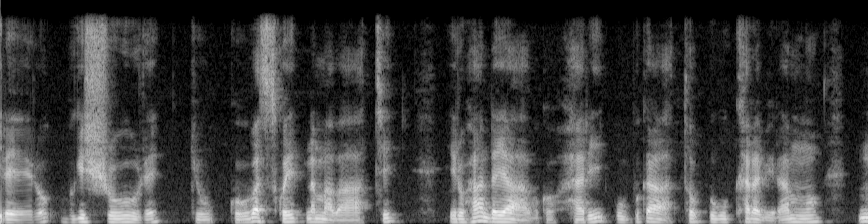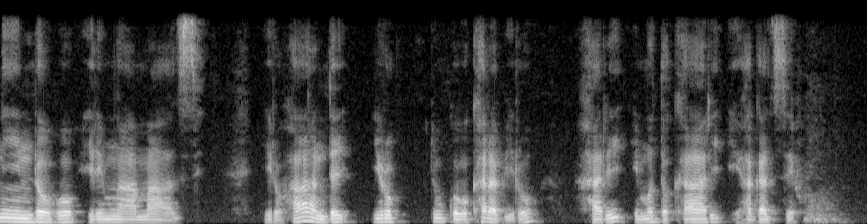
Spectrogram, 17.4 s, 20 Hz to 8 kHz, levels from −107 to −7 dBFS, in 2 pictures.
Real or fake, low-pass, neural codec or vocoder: real; 7.2 kHz; none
